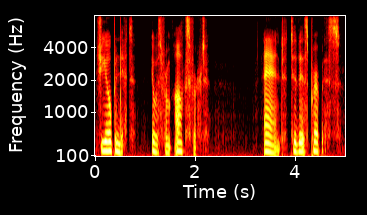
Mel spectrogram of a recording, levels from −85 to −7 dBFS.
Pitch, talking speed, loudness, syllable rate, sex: 180 Hz, 130 wpm, -19 LUFS, 4.6 syllables/s, female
